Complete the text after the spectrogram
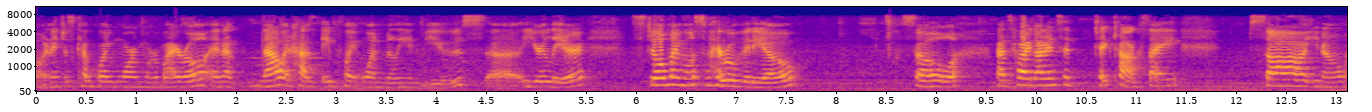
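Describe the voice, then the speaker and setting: American girl late 20s doing a chatty q&a vlog, kinda high voice, slangy, dull lofi audio w some background noise. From Miami, Florida. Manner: candid, slangy, swearing, self-mocking. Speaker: video host answering viewer questions.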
